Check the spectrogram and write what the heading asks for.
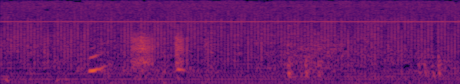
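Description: Quiet pause: a steady low hum with a few faint, short sounds about half a second and a second and a half in.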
